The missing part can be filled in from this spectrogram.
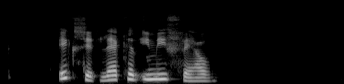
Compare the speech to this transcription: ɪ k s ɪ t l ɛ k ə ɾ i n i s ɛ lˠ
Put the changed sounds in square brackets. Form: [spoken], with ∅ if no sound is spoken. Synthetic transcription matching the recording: ɪ k s ɪ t l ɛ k ə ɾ i [m] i [f] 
